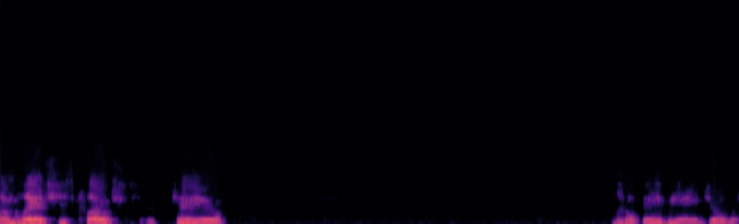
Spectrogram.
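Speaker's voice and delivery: teary voice, on the edge of crying. Speaking to viewers in a vlog; teary. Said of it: "I don't know why I'm teary today".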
